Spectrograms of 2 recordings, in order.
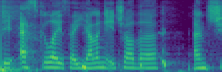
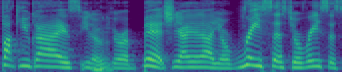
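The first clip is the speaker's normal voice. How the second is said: mock-angry aggressive man's rant, slower; 2 semitones higher than usual. Retelling a man's tirade at staff in a coffee shop, imitating an angry, aggressive man.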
